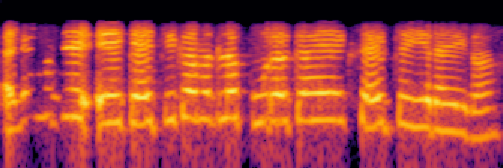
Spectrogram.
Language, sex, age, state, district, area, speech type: Hindi, female, 18-30, Madhya Pradesh, Hoshangabad, rural, conversation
